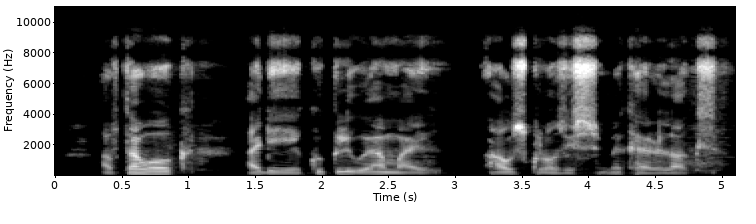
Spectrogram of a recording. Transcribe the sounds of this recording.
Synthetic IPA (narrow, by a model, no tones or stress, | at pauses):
aftawɔk | ajdekwikliwɛmaj | haʊsklɔsismḛkhəɹilaks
